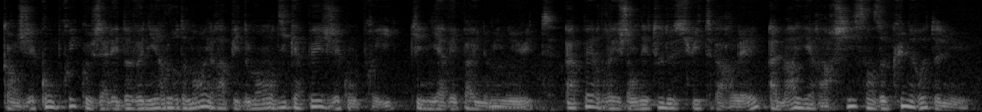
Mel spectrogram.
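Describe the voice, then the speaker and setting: A man's voice: lowish voice, expressive, moderate pace, hardly any pauses, mellow. A man's synthetic text-to-speech voice reading prepared interview answers. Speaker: interview guest. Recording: echoey room sound with faint noise.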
